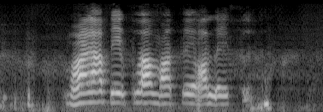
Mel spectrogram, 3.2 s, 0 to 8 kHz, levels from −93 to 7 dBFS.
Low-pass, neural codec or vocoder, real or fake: 7.2 kHz; codec, 16 kHz, 1 kbps, FunCodec, trained on Chinese and English, 50 frames a second; fake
